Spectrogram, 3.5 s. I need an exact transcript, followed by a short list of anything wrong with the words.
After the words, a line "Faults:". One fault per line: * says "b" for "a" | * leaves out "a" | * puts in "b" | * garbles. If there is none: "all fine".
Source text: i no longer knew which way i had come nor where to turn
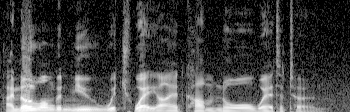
i no longer knew which way i had come nor where to turn
Faults:
all fine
